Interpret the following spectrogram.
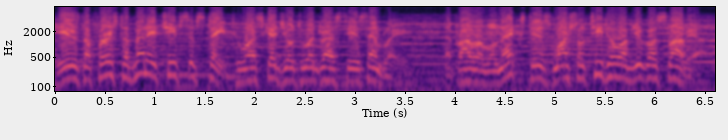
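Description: A man's voice: fairly high pitch, low-quality recording. An American man narrating a 1960s newsreel in an emphatic, scripted announcer style. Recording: vintage 1960s newsreel soundtrack, loud music. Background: loud music.

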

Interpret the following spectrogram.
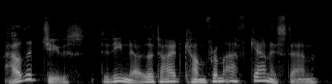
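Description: A man's voice: mid-range voice, big pitch swings, normal speed, dark tone, dry recording, pitched above the performer's own voice, lightly acted. A man plays an affable army doctor from a storybook, frank and full of curiosity. The voice is natural and inquisitive, recorded close with very little room sound. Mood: curious. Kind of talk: audiobook character dialogue.

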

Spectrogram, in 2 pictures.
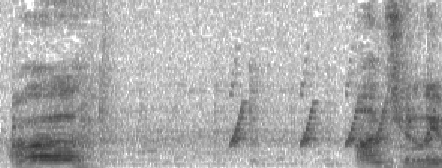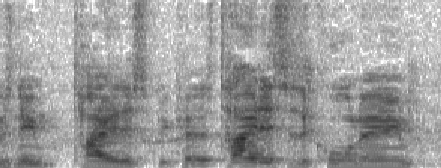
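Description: A man's voice: on the high side, unhurried, pushed and bright, a little hiss or hum. A man doing casual, joking gameplay commentary in a hyper, goofy way as a let's play host. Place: room at home, beside a TV playing the game. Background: video game music from a TV.

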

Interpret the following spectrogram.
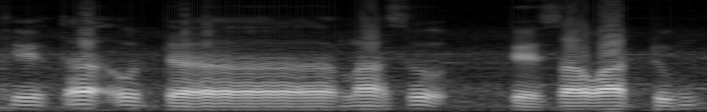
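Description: Male motovlogger, East Javanese accent, congested from a cold. Very deep, informal riding commentary, muffled outdoor recording with faint road noise. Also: steady tone, takes it slowly, darkish tone. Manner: informal, speaking in short loose phrases to viewers. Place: outdoors, riding a motorbike on village roads. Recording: dull muffled sound, motorbike ride noise. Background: vehicle and road noise.

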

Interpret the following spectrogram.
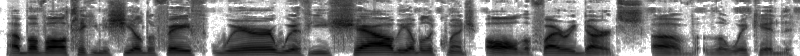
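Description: A man with a somewhat low voice leads a live Bible study from a small home studio, recorded on his cell phone. He talks in halting bursts full of fillers and restarts, then presses listeners earnestly to repent. The sound is dry and close, with little room echo. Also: darkish tone. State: recovering from losing his voice. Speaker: pastor. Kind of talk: live podcast Bible study and prayer update.

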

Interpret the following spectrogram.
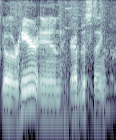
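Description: A man commentating over his own gameplay, chatty and rambling with ums and restarts, his voice slightly raspy today. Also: medium pitch, lively intonation, unhurried. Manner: rambling, frequent ums and restarts, addresses viewers as guys. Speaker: gaming YouTuber.

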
